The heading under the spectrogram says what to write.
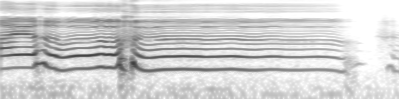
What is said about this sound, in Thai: เอ๊ะทำไมเด็กคนนั้นยืนร้องไห้อยู่ล่ะเเป็นอะไรไปหรอ ลูกโป่งของหนูขึ้นไปติดบนต้นไม้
